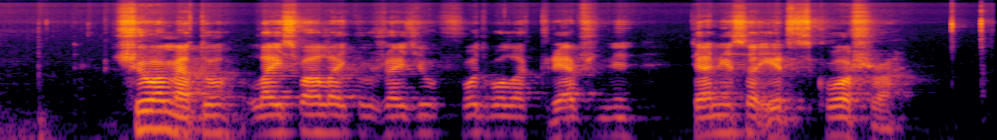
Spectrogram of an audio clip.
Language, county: Lithuanian, Telšiai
